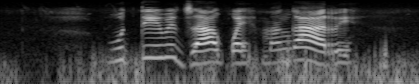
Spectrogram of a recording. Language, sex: Tsonga, female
